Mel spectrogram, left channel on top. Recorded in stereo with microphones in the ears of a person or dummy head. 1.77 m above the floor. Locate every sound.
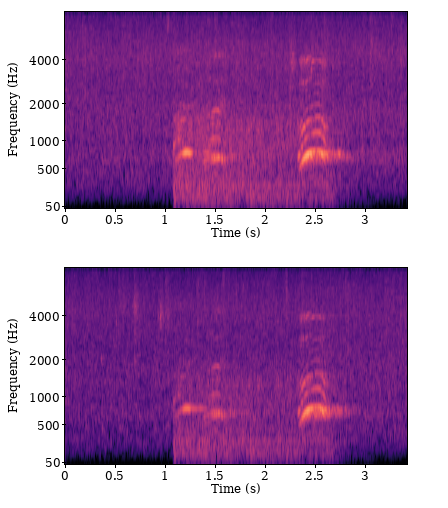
1.1 s a shout: 40° left (ahead or behind), 1.0 m; by 2.7 s 10° left (ahead or behind), 1.7 m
